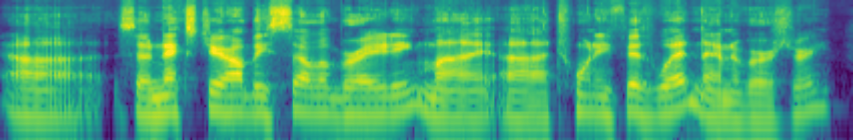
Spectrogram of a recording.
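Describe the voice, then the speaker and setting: On a casual livestream, a guest who teaches high school math speaks in a soothing, gravelly, medium-pitched voice. He's a North Carolina man in his 40s, relaxed yet hesitant, often pausing and filling gaps with "um"-type fillers. His home podcast mic picks up no room sound.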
